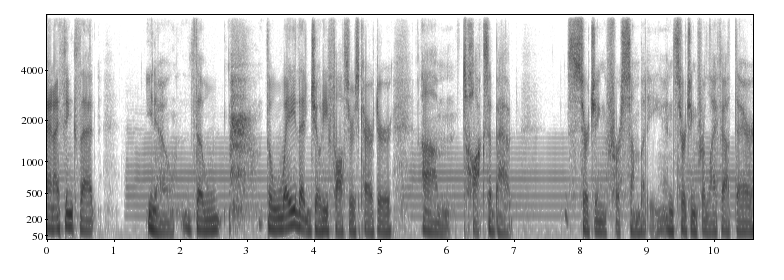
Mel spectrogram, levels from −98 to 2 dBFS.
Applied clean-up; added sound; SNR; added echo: none; Brass instrument; 18 dB; none.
